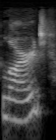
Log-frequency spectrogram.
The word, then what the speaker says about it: large: clouds filled the sky large we here that are in the middle and then we hear that which is a soft G sound so what do we need to put after the G there that's right this island eight helps the G say it's soft sound fourteen begins like four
